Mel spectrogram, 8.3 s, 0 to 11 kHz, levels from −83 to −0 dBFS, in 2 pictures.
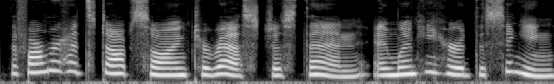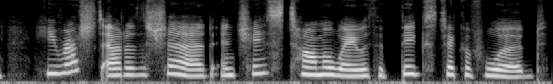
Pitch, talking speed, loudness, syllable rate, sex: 265 Hz, 225 wpm, -15 LUFS, 4.7 syllables/s, female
